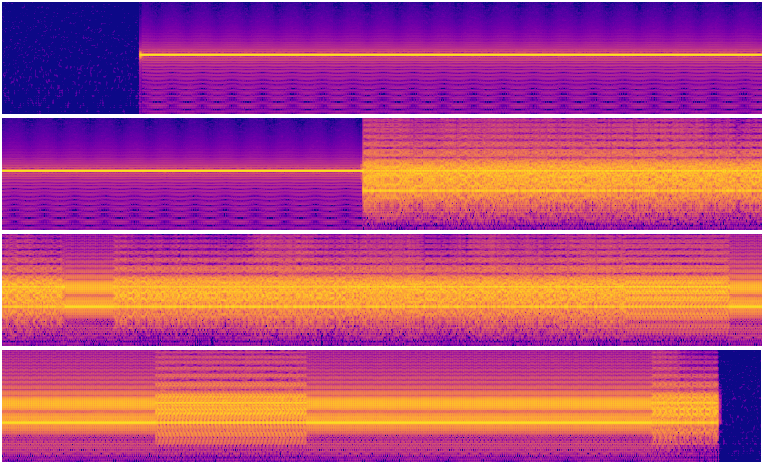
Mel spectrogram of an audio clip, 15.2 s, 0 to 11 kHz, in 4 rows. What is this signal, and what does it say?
Cassette data (Kansas City type), 1200 baud, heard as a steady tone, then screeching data.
